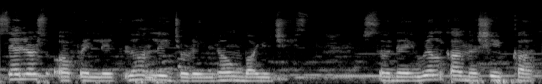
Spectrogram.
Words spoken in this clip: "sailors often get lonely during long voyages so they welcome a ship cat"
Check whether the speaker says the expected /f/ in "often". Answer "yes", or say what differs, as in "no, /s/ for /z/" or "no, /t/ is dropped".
no, /p/ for /f/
